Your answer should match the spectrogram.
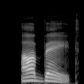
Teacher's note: Pronounce abate with the stress on the second syllable, abate. Example 1.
